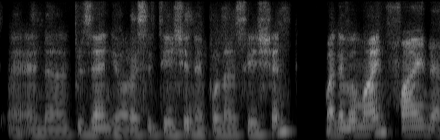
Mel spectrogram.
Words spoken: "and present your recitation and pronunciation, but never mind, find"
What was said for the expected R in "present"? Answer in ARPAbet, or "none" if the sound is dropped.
R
